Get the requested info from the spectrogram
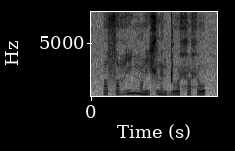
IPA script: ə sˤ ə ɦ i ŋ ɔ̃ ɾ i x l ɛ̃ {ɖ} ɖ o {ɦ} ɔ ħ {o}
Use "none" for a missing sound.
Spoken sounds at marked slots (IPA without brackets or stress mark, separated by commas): ɡ, ħ, o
